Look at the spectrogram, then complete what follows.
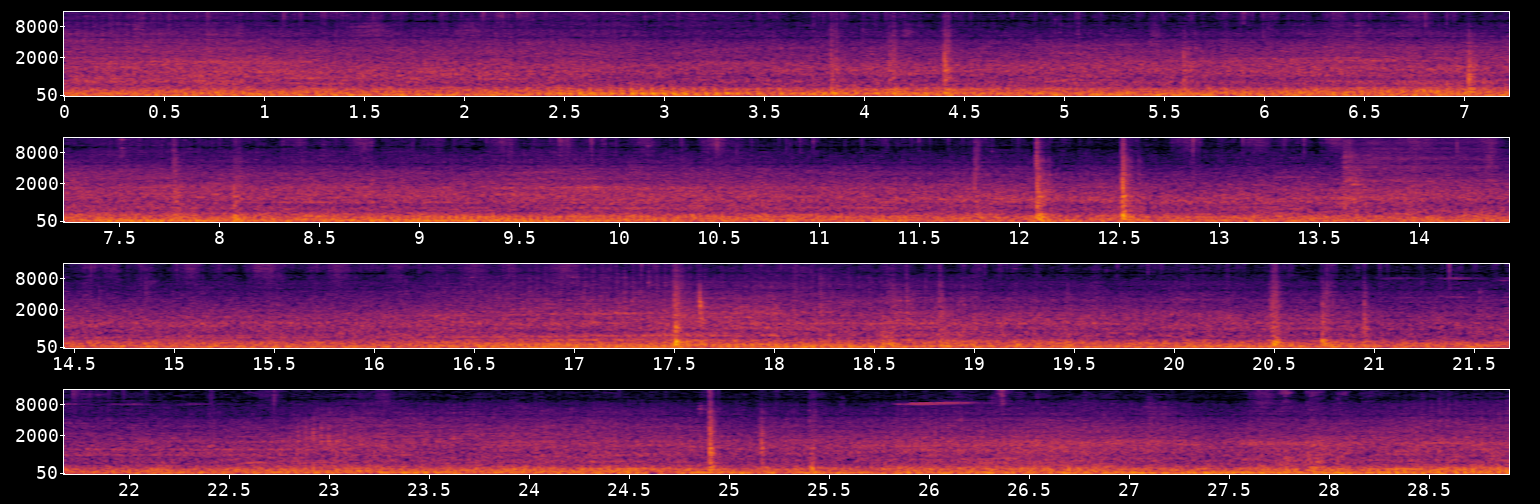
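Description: Steady low rumble of street traffic, with a few sharp knocks scattered through it.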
